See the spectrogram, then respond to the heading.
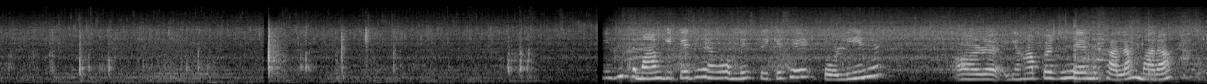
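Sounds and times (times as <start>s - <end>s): masala sizzling: 0.0s - 12.0s.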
